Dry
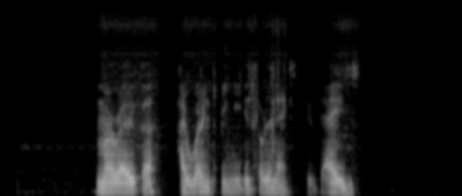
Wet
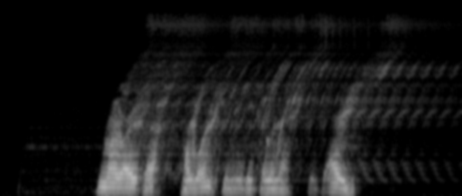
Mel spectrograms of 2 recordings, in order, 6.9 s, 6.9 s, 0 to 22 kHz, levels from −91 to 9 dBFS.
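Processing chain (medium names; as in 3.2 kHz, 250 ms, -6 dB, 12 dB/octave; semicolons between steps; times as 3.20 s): delay that grows with frequency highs late, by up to 722 ms; feedback echo behind a high-pass 213 ms, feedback 78%, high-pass 3.1 kHz, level -9 dB; trim +4 dB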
